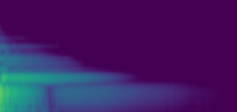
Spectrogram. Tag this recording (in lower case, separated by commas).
bowed string instrument, musical instrument, music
